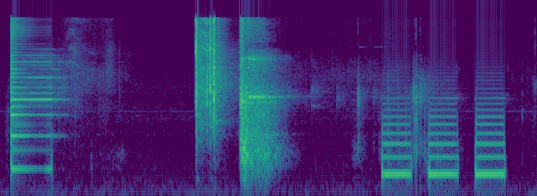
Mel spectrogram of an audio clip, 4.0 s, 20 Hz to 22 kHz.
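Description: Phone dry-fire training app sounds its start beep, then about a second and a half later an AR-15-style rifle's trigger is dry-fired with a sharp click and a second snap right after. Near the end the app plays three short beeps as it registers the shot.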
